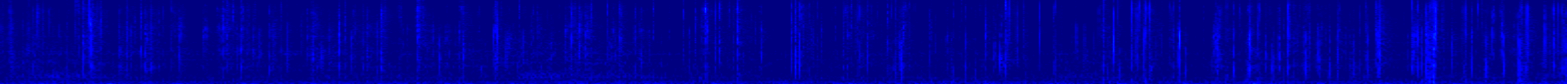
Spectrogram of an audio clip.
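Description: Fingertips and nails rub, scratch and squeeze the fabric panels of a colorful stuffed fabric ball with a ribbon loop, held in both hands. The result is a dense, continuous run of bright crinkling and crunchy scratching with many sharp little transients. A steady low hum sits underneath.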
